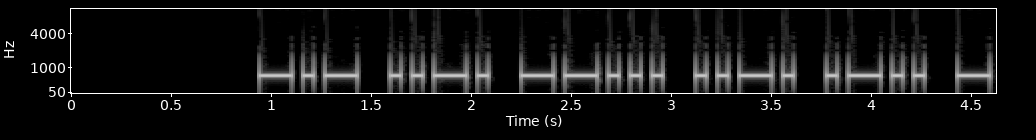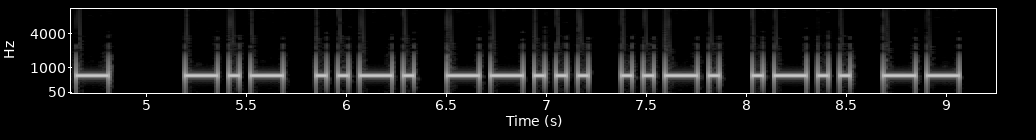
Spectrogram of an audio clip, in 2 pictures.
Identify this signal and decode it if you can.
Morse code, heard as a keyed tone, about 22 wpm, 700 Hz. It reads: KF7FLM KF7FLM
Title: USA Call Signs Repeated 3x 22wpm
